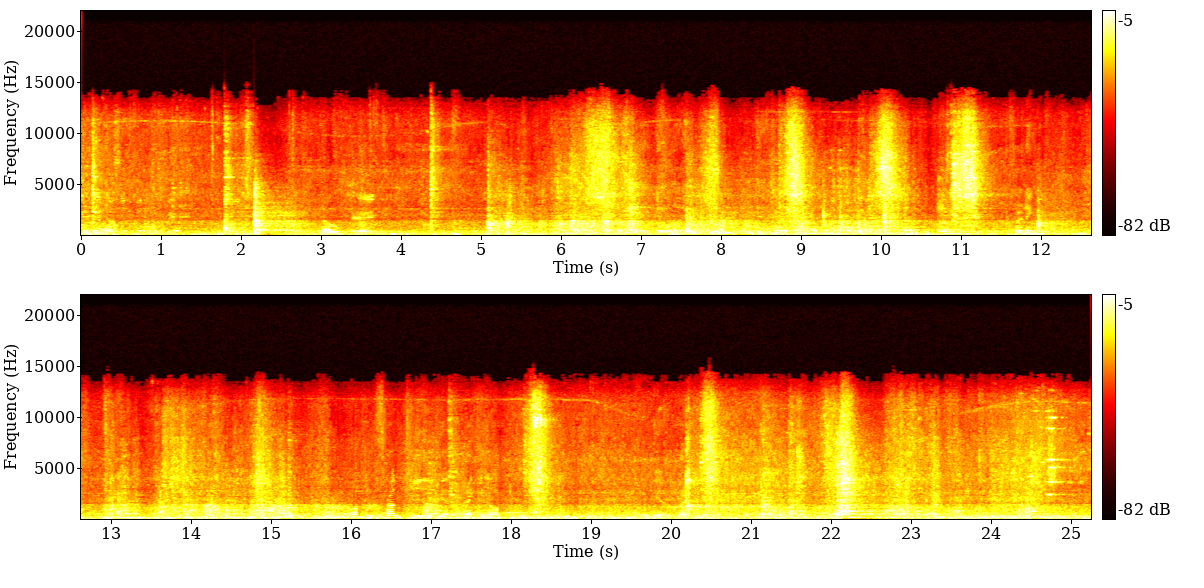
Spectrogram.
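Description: Rubble crashes and clatters as a building is torn down.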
